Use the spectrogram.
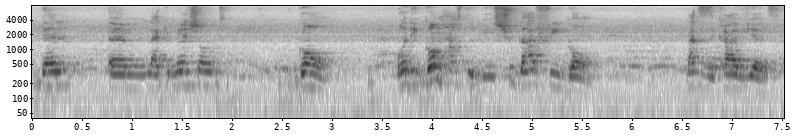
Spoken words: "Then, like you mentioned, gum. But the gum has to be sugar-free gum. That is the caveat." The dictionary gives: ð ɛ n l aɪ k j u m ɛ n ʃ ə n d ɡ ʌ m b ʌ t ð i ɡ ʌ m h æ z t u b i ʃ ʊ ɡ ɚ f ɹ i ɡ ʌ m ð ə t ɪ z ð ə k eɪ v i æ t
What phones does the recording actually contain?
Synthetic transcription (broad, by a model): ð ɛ n l aɪ k j u m ɛ n ʃ ə n d ɡ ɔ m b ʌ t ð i ɡ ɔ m h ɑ s t u b i ʃ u ɡ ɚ f ɹ i ɡ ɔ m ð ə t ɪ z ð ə k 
